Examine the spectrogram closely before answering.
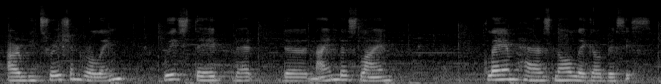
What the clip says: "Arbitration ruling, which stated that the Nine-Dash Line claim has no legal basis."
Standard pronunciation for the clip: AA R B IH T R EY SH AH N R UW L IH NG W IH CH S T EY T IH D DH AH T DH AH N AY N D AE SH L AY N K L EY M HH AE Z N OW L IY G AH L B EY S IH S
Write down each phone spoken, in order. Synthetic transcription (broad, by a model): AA R B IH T R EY SH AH N R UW L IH NG W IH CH S T EY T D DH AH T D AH N AY N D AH S L AY N K L EY M HH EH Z N OW L IY G AH L B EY S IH S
